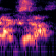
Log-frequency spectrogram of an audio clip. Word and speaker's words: Dagestan: I didn't say I was going to Dagestan. Okay. I assumed you were. Yeah, it's actually pronounced Dagestan.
